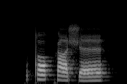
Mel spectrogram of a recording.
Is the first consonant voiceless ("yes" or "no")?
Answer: yes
